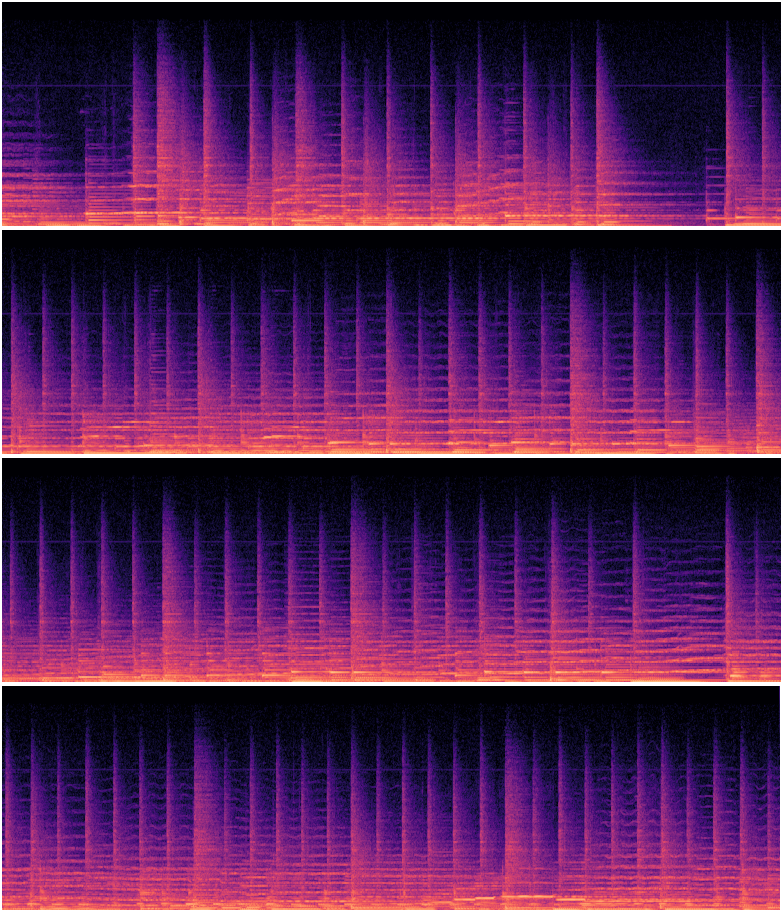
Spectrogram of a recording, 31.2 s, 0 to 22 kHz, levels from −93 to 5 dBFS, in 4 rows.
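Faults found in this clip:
No audible faults found in this recording.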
